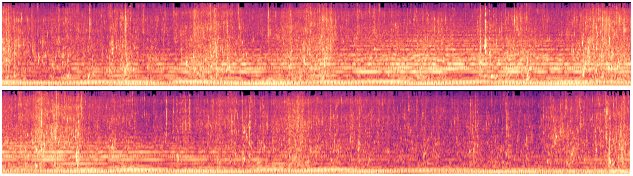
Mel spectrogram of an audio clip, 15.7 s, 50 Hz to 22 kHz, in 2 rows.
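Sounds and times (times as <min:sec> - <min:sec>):
constant low droning hum like an engine idling: 0:00.0 - 0:15.7
water lapping and trickling along a lake shore: 0:00.0 - 0:15.7.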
